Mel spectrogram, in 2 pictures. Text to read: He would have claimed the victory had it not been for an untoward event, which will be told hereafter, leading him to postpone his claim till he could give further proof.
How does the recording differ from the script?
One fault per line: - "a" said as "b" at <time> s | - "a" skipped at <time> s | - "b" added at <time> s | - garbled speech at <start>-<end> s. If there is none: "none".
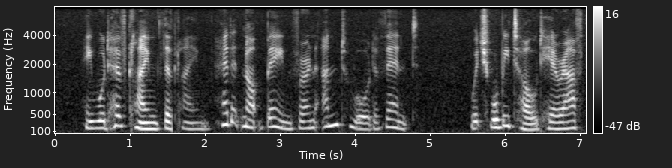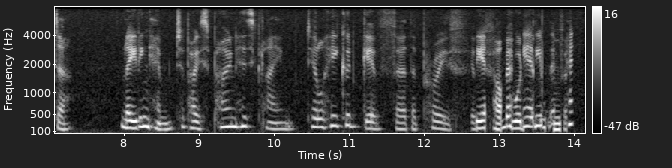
- "victory" said as "claim" at 1.5 s
- garbled speech at 12.6-14.0 s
